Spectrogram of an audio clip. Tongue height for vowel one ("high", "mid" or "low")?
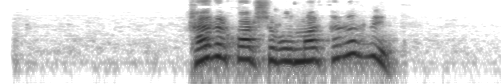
low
